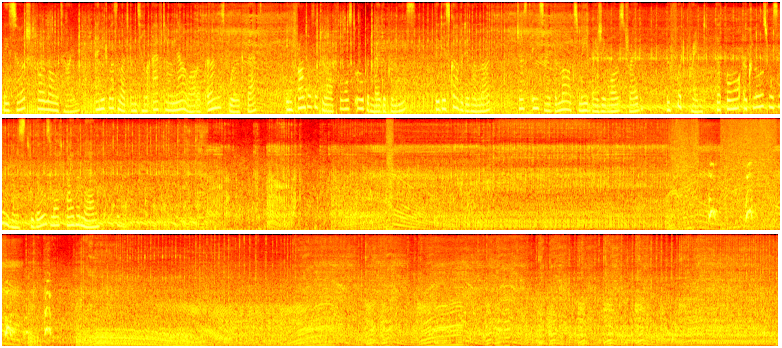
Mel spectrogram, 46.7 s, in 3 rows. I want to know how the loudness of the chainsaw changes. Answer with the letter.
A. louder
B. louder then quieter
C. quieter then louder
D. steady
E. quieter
D.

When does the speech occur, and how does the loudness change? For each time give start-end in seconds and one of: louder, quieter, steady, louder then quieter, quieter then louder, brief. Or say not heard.
0.0-18.1 steady.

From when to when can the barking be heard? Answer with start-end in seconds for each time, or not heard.
29.6-32.1.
